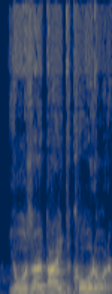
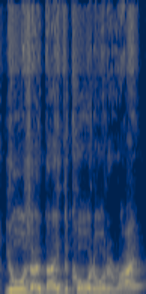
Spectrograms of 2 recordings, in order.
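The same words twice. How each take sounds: First: Angry. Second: Loud, accusing, hammering yours; angry confrontation. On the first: Confronting a viewer about custody. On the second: Father confronting a chatter over custody, loud accusation. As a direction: call him out hard. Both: Real, not acted.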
